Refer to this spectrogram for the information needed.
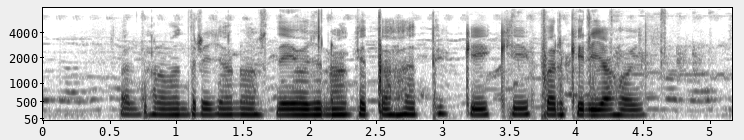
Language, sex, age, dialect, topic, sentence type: Magahi, male, 25-30, Western, banking, question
